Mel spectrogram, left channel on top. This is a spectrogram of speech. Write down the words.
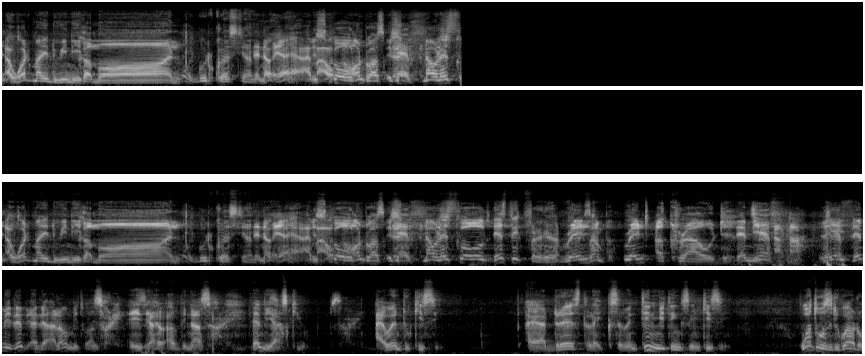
what money do we need? Come on. Good question. No, I want to ask Jeff. Now, let's take for example. Rent a crowd. Let me, Jeff, let me, allow me to answer. Sorry. I've been asked. Sorry. Let me ask you. Sorry. I went to Kisii. I addressed like 17 meetings in Kisii. What was required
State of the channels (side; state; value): left; drops out; at 4.6 s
